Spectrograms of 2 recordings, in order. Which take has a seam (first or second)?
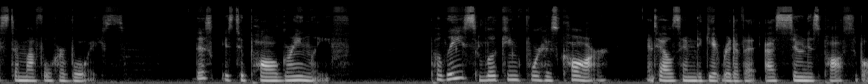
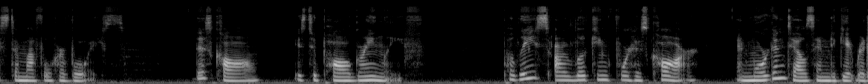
first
